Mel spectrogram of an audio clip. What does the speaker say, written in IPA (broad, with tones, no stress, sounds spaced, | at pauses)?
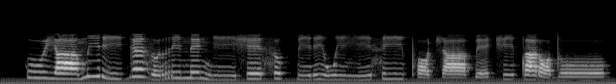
k uː˨ j aː˨ m i˦ ɾ iː˨ ɡ ɛ˦ z ʊ˨ r i˦ n e˦ ŋ iː˨ ʃ e˦ s ʊ˦ k͡p i˨ ɾ i˦˨ w i˨ ɣ i˨˦ s iː˦ pʰ ɔ˨ t͡ʃ aː˨ ɓ e˨˦ t͡ʃ i˦ t a˦ ɾ ɔ˨ d oː˦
